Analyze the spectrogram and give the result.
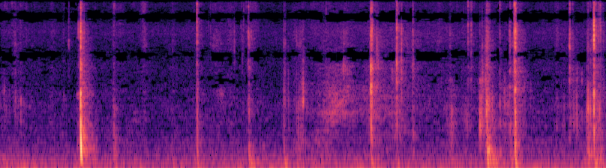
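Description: A metal blade shaves thin, crunchy layers from a pale green, very dry old solid soap bar held in the hand while the fingers press the bar. About nine sharp, dry crunches and snaps stand out over a quiet background, each with a short, bright crackle that dies away almost instantly.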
